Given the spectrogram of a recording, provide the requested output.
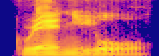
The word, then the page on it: granule: American English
